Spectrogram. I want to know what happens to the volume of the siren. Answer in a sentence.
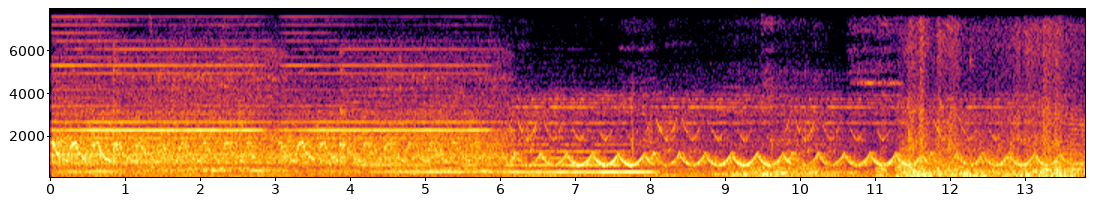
The volume of the siren goes down.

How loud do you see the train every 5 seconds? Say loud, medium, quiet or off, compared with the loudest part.
medium, loud, loud.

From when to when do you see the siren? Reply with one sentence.
The siren can be heard from 0.0 to 13.7 s.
